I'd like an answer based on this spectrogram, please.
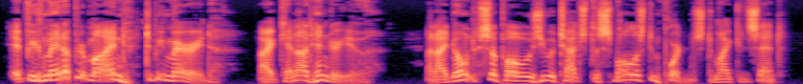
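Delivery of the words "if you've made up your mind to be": ordinary delivery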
